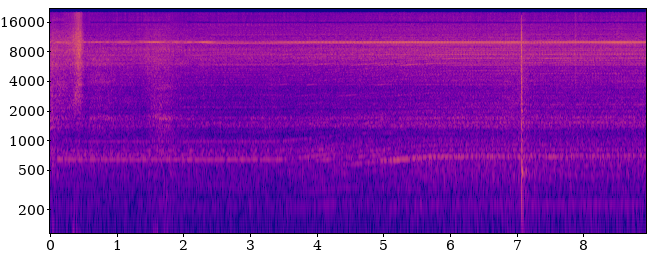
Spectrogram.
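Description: Steady, even hum of a wood lathe spinning a spalted beech blank pulled from a river, a continuous motor drone with a faint tonal whine, a few soft knocks early on and one sharp click near the end.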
